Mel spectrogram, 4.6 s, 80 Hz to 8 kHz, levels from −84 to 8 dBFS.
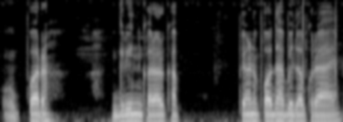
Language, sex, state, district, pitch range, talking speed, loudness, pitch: Hindi, male, Odisha, Nuapada, 90-110 Hz, 130 wpm, -19 LUFS, 105 Hz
